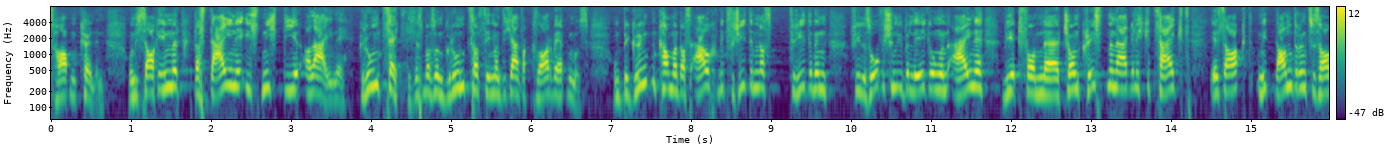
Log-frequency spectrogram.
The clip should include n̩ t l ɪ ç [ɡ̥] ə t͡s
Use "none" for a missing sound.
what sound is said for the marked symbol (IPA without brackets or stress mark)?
ɡ̥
